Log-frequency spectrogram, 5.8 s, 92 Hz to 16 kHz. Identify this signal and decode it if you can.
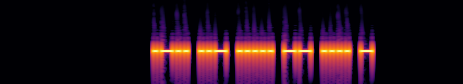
Morse code, heard as a keyed tone, about 25 wpm, 700 Hz. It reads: LU5MHT
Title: DXCC-100 Call Signs - 6 Characters - Repeated 2x - 25wpm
